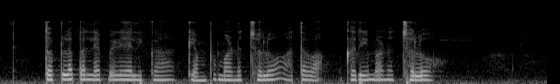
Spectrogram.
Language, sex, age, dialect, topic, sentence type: Kannada, female, 18-24, Northeastern, agriculture, question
